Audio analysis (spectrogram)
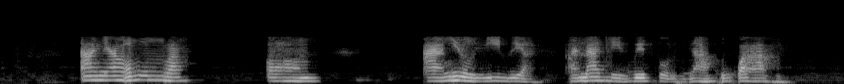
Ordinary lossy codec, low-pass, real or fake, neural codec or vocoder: none; 3.6 kHz; fake; codec, 16 kHz in and 24 kHz out, 0.6 kbps, FireRedTTS-2 codec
